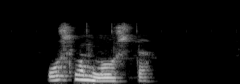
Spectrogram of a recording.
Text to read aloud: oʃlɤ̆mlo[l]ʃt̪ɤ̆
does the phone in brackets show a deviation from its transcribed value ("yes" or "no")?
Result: yes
